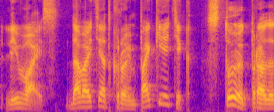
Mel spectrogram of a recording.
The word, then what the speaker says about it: Levi's: А как правильно говорить, Левис или Ливайс? А вот если вы не знаете, давайте спросим у Сири. Сири, как правильно говорить? Levi's right to speak. В следующий раз говорите правильно, Levi's.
